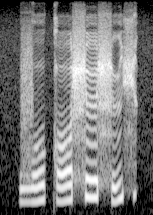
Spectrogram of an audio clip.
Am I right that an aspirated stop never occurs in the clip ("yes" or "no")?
yes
